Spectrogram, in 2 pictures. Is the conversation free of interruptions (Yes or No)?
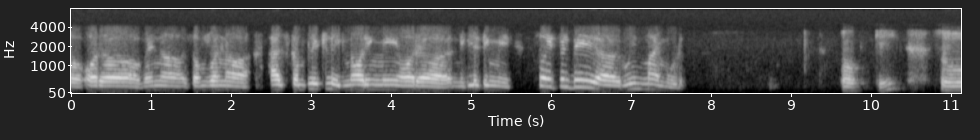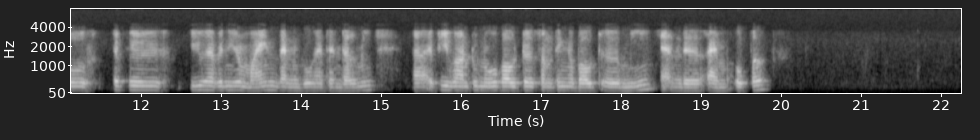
Yes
